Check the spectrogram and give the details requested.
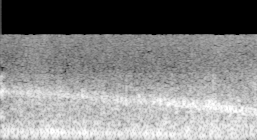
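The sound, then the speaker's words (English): A car's engine and road noise rumble steadily on a mountain road, the pitch easing down slightly as the vehicle slows to pull over. No voices are heard. “This is the sixth time we've been up and down this mountain road. Okay. Pull over.”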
